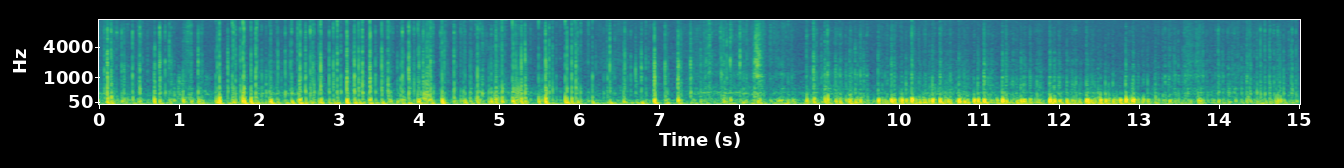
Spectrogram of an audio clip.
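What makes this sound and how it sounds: A hollow, cube-shaped pink cardboard Kleenex box, held in both hands, is tapped with fingernails on its sides and top. Rapid, dense, dull tapping with a low hollow thump and almost no ring runs steadily for about 15 seconds, growing a little fuller and louder in the second half.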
